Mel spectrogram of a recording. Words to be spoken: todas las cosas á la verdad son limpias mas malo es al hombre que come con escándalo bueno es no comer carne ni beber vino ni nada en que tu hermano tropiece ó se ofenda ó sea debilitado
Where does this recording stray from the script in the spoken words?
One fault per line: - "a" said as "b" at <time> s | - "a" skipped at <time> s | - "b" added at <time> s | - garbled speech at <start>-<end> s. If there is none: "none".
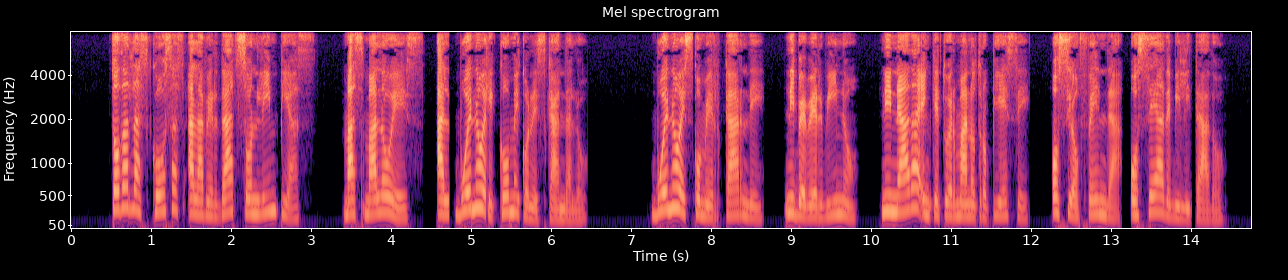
- "hombre" said as "bueno" at 4.8 s
- "no" skipped at 7.8 s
